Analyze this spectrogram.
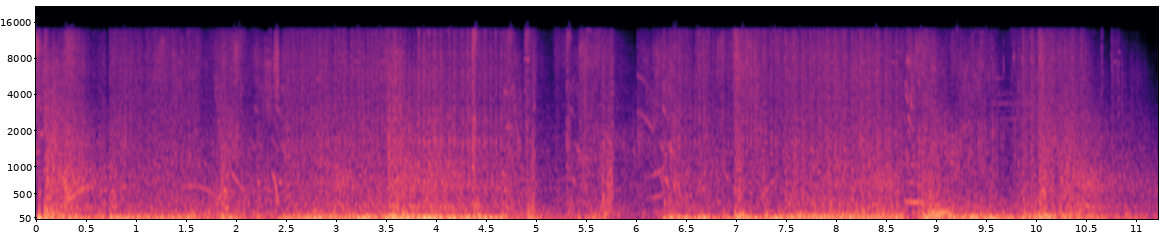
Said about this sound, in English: It's a lot of explosions, gunshots going off.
